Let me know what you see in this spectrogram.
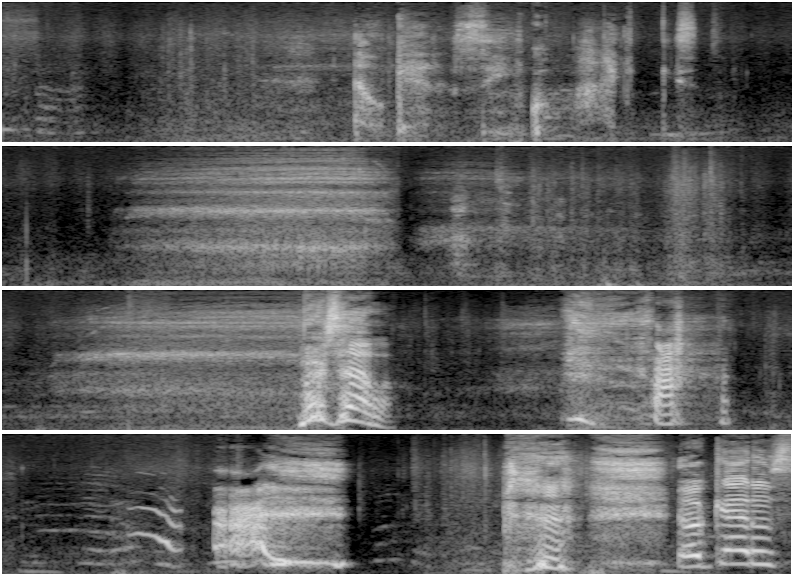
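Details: Two long, rough, snorting snores from a sister snoring loudly, described as snoring like a pig, through background chatter and laughter; snoring.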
